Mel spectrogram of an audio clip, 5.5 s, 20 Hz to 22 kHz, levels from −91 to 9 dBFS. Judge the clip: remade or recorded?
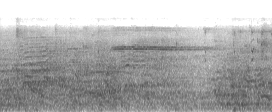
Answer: recorded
